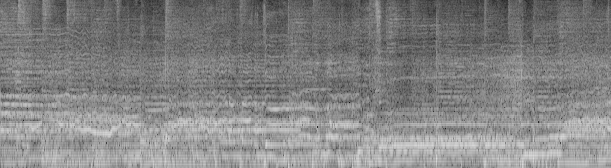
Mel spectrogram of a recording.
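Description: Gospel worship music: a choir of voices singing a continuous, steady-level song over instrumental accompaniment.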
